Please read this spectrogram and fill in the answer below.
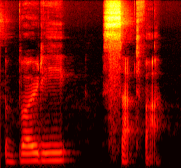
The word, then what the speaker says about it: bodhisattva: And sorry, I've just pronounced that completely wrong. It's bodhisattva.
